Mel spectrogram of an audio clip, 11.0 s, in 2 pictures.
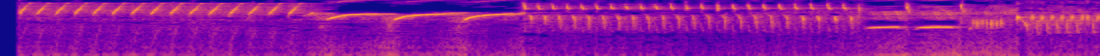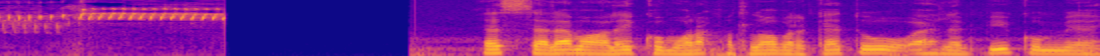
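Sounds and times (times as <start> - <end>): rising bird whistles: 0.1 - 6.6
bird chirping in trills: 0.1 - 6.7.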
